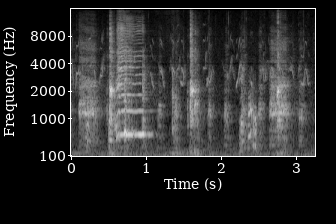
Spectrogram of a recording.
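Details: Aseel hen feeding with her chicks in a village yard, uttering short, harsh, nasal clucks in quick bursts roughly every half second, while faint high chick peeps sound between them.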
